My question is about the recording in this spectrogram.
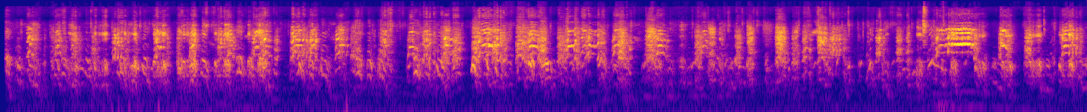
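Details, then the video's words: Female chukar partridge of the Maskati chakor type calling: dense, harsh, rapid chattering notes run almost without pause, with brief gaps and a few higher squeaky notes near the end. "Maskati Chakor Female awaz"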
